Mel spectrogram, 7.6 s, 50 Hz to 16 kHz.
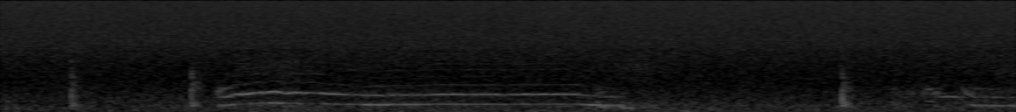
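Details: Norwegian Forest cat playing with a 13-week-old Ragdoll kitten indoors: one long, steady, moaning cry held for about three seconds at an even pitch, framed by a few sharp knocks, with a softer cry starting near the end.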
